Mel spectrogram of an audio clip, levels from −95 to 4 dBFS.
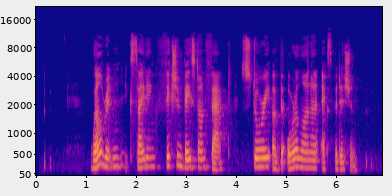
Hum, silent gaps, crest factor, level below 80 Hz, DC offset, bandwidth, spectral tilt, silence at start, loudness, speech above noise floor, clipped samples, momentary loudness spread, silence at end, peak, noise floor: none; none; 22 dB; -82 dBFS; under 0.1%; 11.5 kHz; -4 dB/octave; 1.1 s; -28 LUFS; 42 dB; under 0.1%; 13 LU; 0.5 s; -8 dBFS; -70 dBFS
